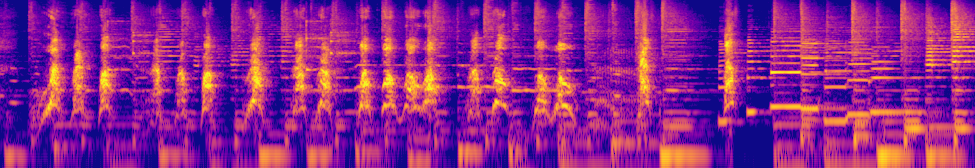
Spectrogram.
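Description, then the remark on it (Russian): A puppy barks and yips excitedly while running around a yard, in a rapid, nonstop string of short, high-pitched bursts, fairly loud, with low musical notes playing underneath throughout. “стал как заведенный носиться по двору, напевая свою бесконечную щенячью песенку.”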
